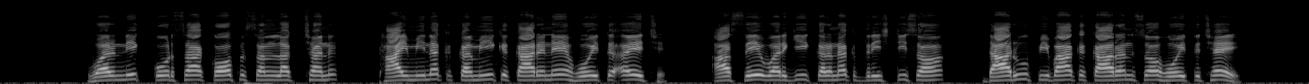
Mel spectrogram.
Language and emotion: Maithili, neutral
